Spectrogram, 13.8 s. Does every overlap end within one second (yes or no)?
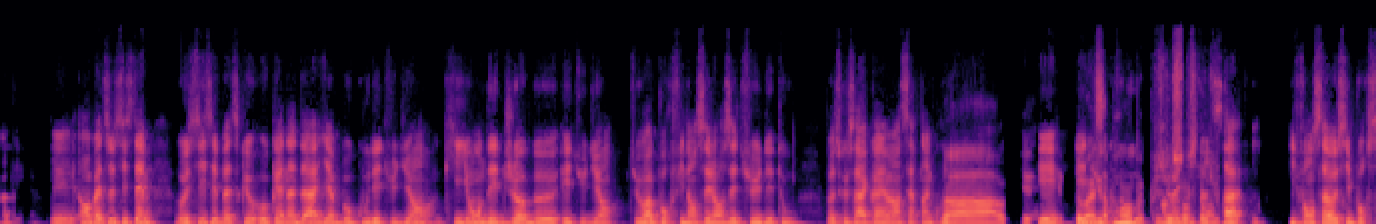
no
